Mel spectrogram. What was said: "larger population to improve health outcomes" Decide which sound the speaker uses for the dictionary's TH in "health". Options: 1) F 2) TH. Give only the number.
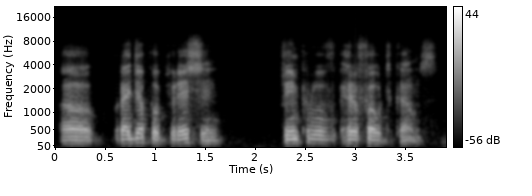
1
